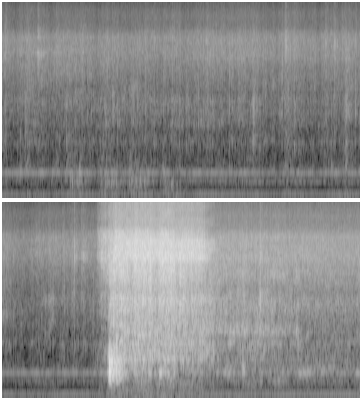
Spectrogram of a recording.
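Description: Yogurt poured into a hot pot of fried chicken and tomatoes sizzles suddenly about four and a half seconds in, loud for about a second and then dying away.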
